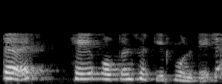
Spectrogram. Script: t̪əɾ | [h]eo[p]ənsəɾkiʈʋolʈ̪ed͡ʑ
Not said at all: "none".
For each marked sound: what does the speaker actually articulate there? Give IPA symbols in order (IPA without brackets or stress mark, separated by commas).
h, p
